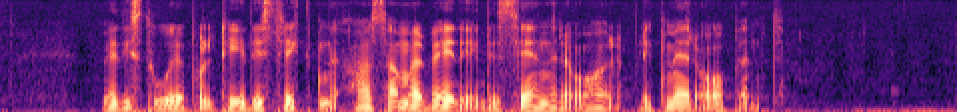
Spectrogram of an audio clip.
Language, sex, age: Norwegian, male, 32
